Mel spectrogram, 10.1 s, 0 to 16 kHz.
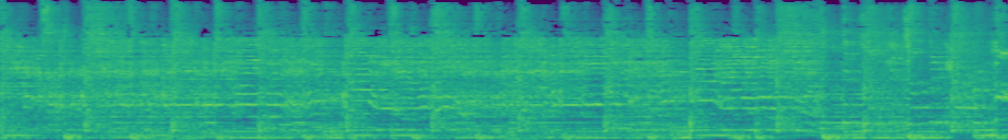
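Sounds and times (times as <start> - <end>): electric guitar: 0.0 - 10.0
live band playing pop music: 0.0 - 10.0.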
